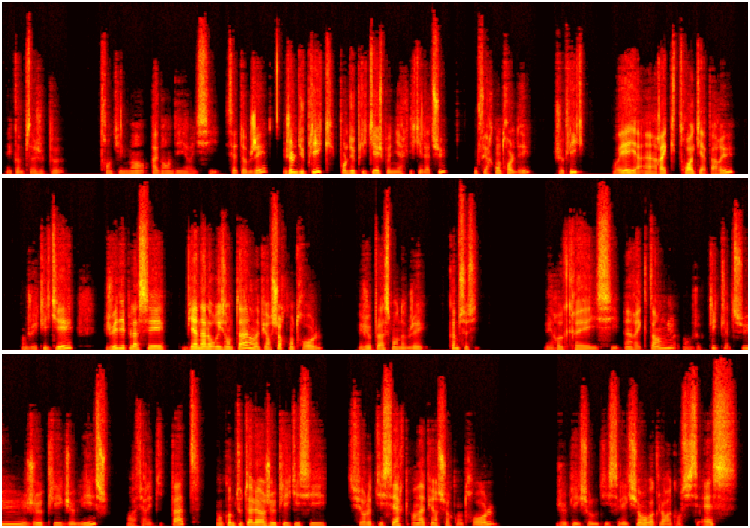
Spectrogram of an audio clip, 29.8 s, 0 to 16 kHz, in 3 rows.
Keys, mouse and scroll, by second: 0.1 click, 7.2 click, 10.3-15.7 drag, 16.4 middle click, 19.2 click, 20.2-22.4 drag, 23.6-26.5 drag, 28.8 click.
